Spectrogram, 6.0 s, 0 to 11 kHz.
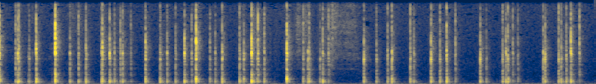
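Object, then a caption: Wooden tabletop. Fingertips and nails of both hands tap rapidly on a flat, solid, light-colored wooden tabletop. A quick, uneven stream of dry, hollow-sounding knocks centers around 316 Hz, with a low thump underneath, a little bright click and almost no ring after each tap.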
